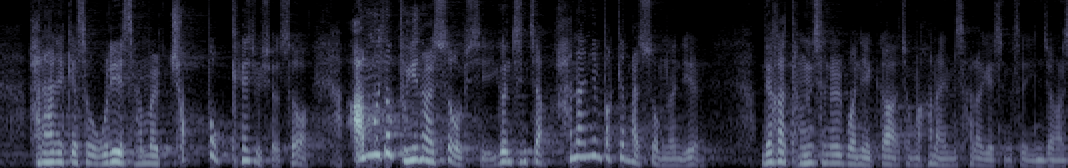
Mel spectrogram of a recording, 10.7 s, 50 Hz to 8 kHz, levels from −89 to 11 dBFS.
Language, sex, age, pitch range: Korean, male, 50-69, 125-185 Hz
